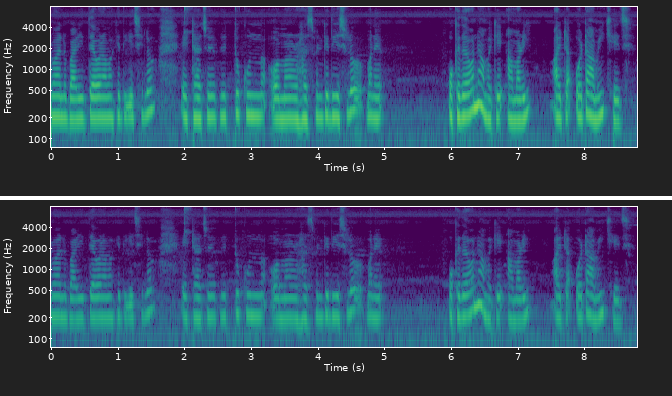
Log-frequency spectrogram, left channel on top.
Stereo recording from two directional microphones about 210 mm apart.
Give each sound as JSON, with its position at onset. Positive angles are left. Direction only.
{"t": 0.0, "sound": "speech", "side_deg": 40}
